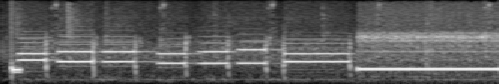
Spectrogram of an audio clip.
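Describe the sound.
A telephone being dialed: seven short keypad tones in a quick, even rhythm, followed by a steady, unbroken tone.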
